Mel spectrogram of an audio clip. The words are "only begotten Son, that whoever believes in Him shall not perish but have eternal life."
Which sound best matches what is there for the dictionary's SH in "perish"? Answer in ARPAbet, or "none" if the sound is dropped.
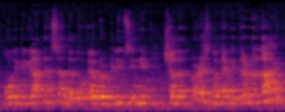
S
